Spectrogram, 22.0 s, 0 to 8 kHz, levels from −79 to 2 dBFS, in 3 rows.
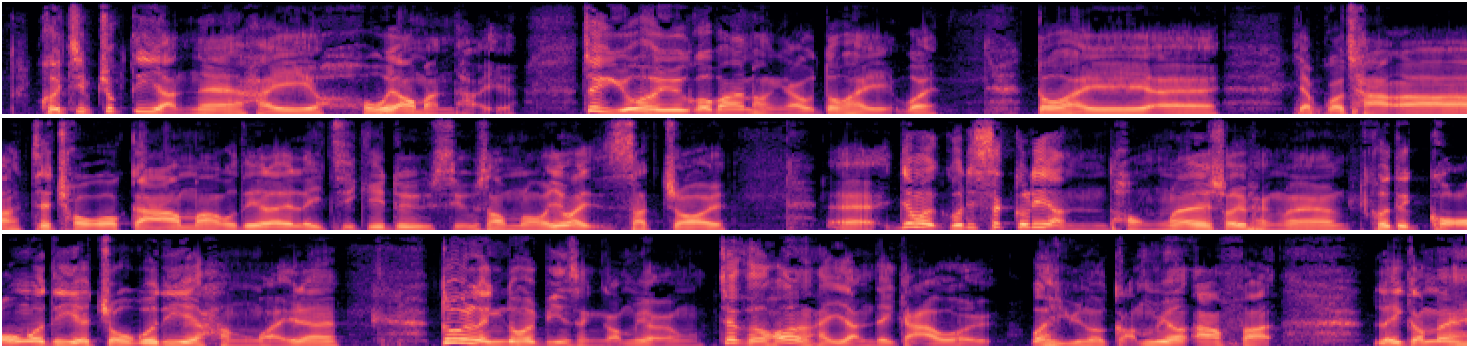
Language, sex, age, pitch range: Chinese, male, 20-39, 120-170 Hz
